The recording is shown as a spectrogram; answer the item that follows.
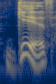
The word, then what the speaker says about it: give: And though give did exist in Old English with that y sound as yefan and should have become yiv, the word also existed in a related Old Norse form in the north of England with a hard g, and therefore give has the pronunciation it does today.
